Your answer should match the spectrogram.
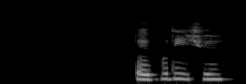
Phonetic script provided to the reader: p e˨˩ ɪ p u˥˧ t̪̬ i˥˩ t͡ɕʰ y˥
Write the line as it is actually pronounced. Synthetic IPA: p e˨˩ ɪ p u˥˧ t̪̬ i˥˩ t͡ɕʰ y˥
